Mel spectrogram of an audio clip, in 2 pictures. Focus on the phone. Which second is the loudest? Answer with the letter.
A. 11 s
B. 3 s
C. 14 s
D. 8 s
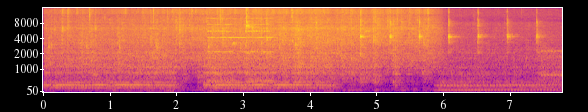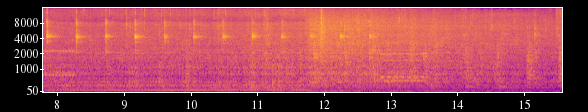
B.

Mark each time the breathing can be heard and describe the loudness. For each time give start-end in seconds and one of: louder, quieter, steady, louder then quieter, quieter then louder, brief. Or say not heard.
not heard.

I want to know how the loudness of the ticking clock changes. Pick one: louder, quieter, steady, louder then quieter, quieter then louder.
quieter.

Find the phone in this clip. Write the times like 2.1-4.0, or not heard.
2.5-3.5, 7.5-8.7, 12.8-13.6.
